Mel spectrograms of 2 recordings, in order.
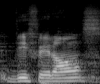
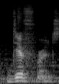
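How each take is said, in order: First: The middle vowel is pronounced: three syllables. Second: The middle vowel is dropped: two syllables. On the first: The speaker calls it wrong. "Notice I didn't say difference difference, you know, with my, my French accent going on" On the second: The speaker calls it right. "It's just difference"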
